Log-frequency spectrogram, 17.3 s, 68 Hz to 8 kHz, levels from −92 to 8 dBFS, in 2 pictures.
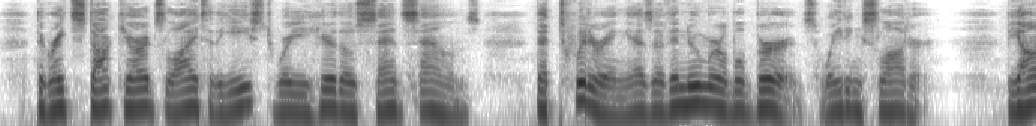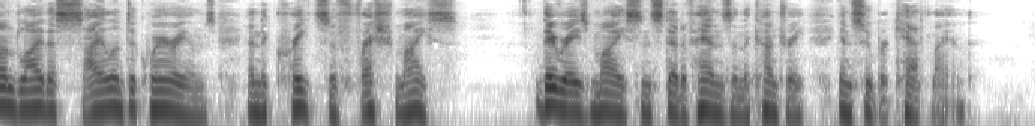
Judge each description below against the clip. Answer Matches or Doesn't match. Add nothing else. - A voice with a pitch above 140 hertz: Doesn't match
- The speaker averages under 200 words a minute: Matches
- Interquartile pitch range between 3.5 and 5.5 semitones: Doesn't match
